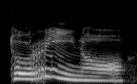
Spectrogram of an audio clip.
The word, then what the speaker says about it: Torino: In Italian the stress most often falls on the penultimate, or second-to-last, syllable: firENze. saLERno. toRIno. orvIEto. aBRUzzo. However, some words are stressed on the third-to-last syllable, such as MAntova, GEnova, Udine.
